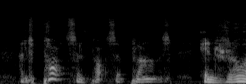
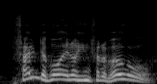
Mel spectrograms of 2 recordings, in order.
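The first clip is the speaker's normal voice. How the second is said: high, loud character voice; cheery high-voiced garden worker; Fred; 8 semitones higher, 4 dB louder than usual. A narrator's reading. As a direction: announce a newcomer, pitched well up. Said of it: "said Fred".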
